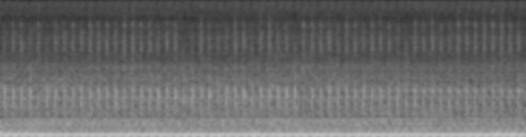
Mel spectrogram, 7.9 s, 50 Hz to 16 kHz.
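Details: 2003 Ford Mustang Mach 1 V8 at idle with a steady heavy knock about four times a second following engine speed, coming from the aft end.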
